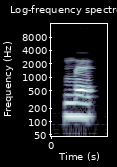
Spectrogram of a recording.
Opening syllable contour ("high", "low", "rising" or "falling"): high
